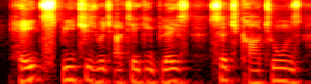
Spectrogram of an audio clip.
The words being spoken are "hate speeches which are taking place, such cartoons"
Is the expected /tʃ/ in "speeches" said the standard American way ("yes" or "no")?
yes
